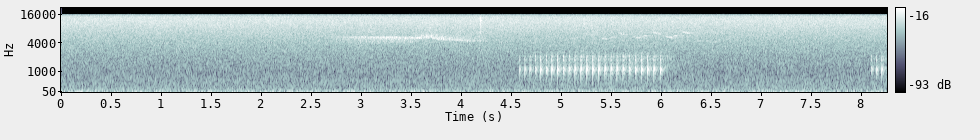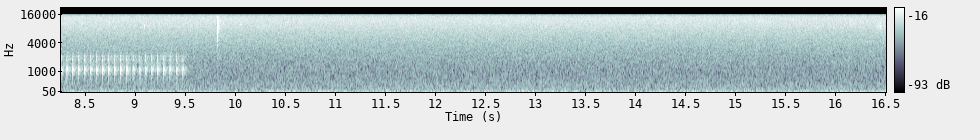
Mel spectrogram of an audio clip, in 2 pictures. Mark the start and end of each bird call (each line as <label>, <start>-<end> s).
Orange-crowned Warbler (Leiothlypis celata), 2.4-4.4 s
Hermit Warbler (Setophaga occidentalis), 4.8-6.8 s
